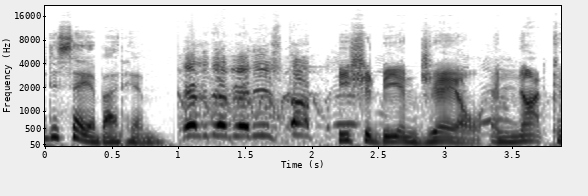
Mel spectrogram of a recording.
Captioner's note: through translator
